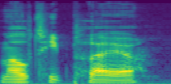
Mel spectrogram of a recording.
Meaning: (adjective) Requiring or allowing multiple (or more than the usual two) players to play simultaneously; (noun) The feature of a video game where multiple human players play simultaneously
- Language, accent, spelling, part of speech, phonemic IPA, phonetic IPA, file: English, UK, multiplayer, adjective / noun, /ˌmʌl.tiˈpleɪ.əɹ/, [ˌmɐɫtiˈpl̥eɪ̯ə], En-uk-multiplayer.ogg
